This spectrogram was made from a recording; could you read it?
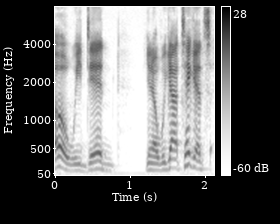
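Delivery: put-on gushing, thrilled, bubbly excited burst. Retelling his girlfriend's news that spoiled his proposal plan, mock-excited. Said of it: "When she told me so excitedly".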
